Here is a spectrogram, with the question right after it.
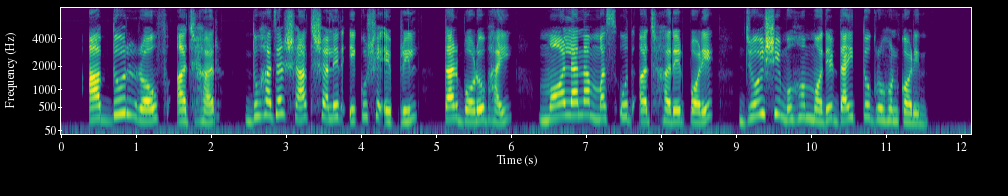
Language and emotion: Bengali, neutral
